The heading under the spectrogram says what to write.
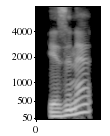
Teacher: Notice the rising tone at the end, isn't it? Your voice goes up a little.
